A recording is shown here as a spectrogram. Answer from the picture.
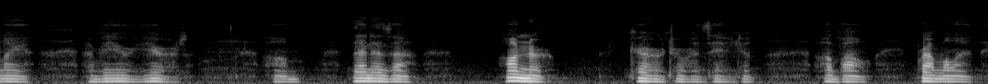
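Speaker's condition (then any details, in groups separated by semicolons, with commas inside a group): ALS; about 10 years after onset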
